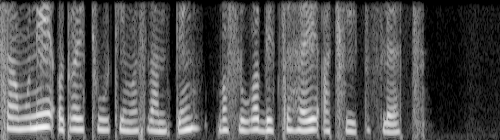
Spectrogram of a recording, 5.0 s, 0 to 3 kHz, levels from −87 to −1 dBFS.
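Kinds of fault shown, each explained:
Aliasing: the speech was resampled without an anti-alias filter, which fits a drop to a 6 kHz rate. Content above 3 kHz folds back beneath it as gritty, metallic tones about 20 dB under the speech, unlike a plain low-pass, which only dulls.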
